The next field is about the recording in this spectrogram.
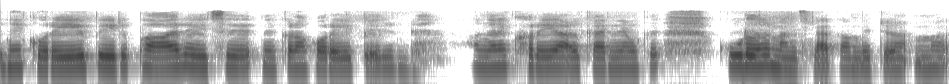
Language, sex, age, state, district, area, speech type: Malayalam, female, 18-30, Kerala, Palakkad, urban, spontaneous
